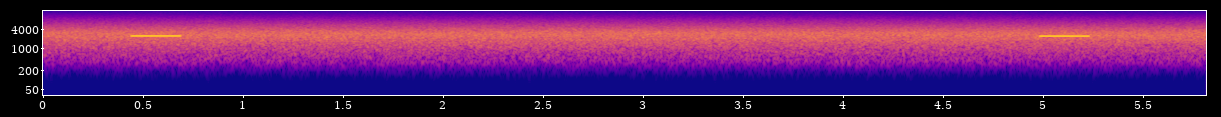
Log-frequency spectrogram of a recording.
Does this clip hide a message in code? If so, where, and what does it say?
Yes: Quindar tones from 0.4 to 5.2 s, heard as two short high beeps, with radio hiss.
